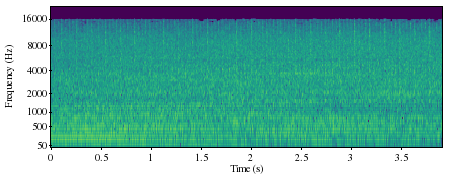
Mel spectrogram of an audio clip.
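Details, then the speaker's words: Car idling just after an oil change with a Mazda oil filter, after a brief start-up diesel-like noise from the oil pump purging air. Smooth, even idle with a steady low hum and no knocks or ticks; running healthy. "Listen to that thing purr."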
